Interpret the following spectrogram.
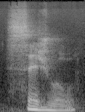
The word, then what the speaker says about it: schedule: Okay, now, it has the British pronunciation and the American pronunciation. Okay, the British pronunciation sounds something like schedule, and the American pronunciation pronounced schedule. So schedule.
